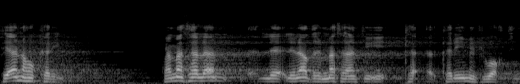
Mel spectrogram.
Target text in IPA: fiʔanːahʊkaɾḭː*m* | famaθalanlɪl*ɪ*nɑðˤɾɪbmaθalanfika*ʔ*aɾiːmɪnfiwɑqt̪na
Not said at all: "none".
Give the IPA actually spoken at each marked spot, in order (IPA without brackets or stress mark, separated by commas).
m, ɪ, k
